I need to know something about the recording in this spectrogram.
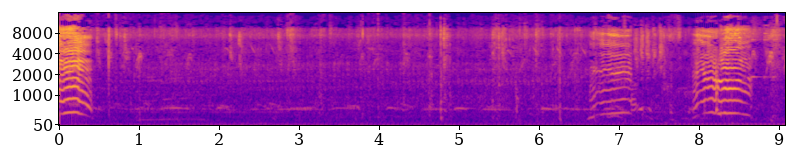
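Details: Goats kept for sale in Lucknow; three loud, wavering, nasal bleats, one at the start, one near seven seconds and one near eight and a half, over a quiet background with faint softer calls.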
